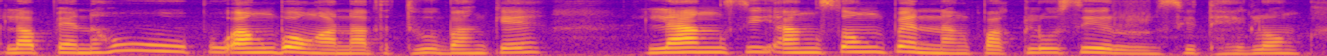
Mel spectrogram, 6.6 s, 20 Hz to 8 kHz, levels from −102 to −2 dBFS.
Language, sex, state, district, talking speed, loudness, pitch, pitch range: Karbi, female, Assam, Karbi Anglong, 145 wpm, -22 LUFS, 225 Hz, 195-245 Hz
